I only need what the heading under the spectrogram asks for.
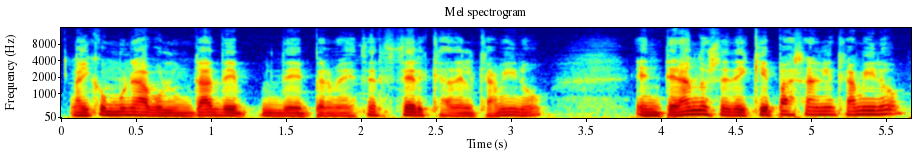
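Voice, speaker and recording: Mellow-voiced man giving a reflective meditation. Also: mid-range voice. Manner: unhurried and reflective, with many pauses, restarts and tag questions. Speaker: priest. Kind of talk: spoken meditation on a Gospel passage. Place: parish church.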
